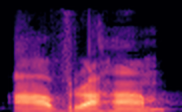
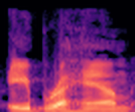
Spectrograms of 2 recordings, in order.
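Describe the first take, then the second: First: The second consonant is a V sound. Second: The second consonant is a B sound.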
